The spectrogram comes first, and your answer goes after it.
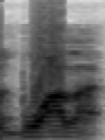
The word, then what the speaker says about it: Bwala: If you think that what Mr. Bwala Mr. Boala. Can I, is the right Yeah, pronunciation? you pronounce correct, Bola, and I'm a Yes.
